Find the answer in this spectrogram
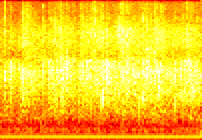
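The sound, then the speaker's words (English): Audience applause: a steady, dense patter of many hands clapping at an even level from start to finish, with a low constant hum underneath. “I don't know if I would applaud that one”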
